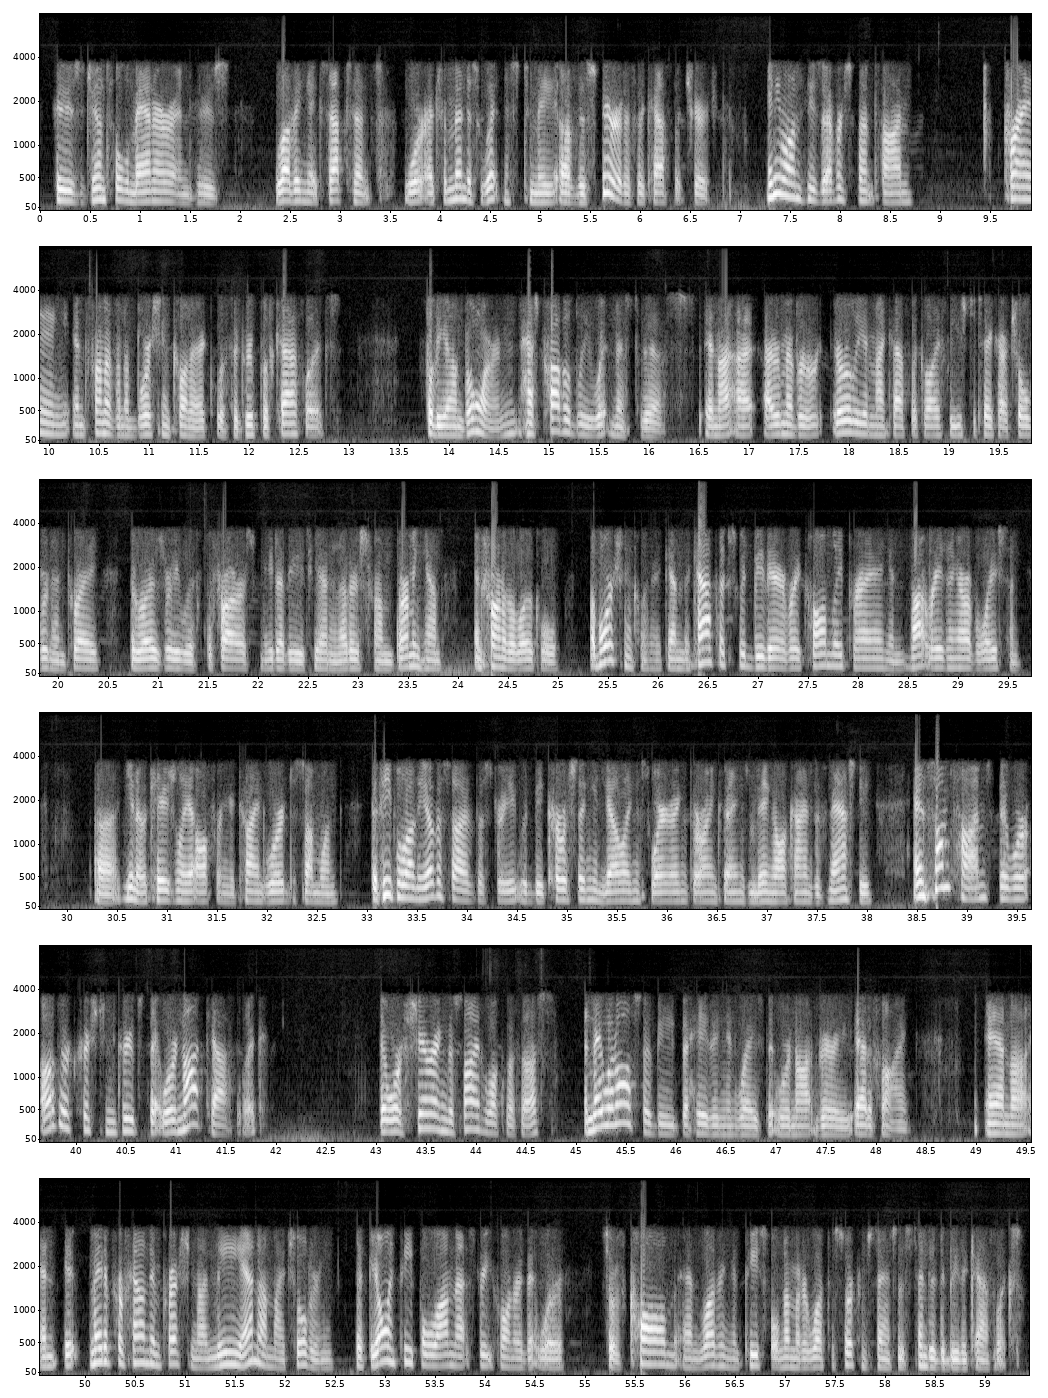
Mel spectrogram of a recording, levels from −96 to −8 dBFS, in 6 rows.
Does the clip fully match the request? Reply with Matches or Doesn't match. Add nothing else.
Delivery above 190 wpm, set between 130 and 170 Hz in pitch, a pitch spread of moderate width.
Matches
